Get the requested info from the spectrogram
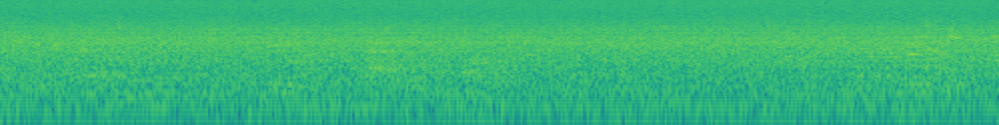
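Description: Steady room noise and recording hiss in a conference hall, with the faint, distant voice of an audience member asking a question away from the microphone.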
